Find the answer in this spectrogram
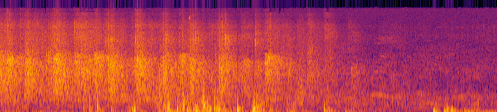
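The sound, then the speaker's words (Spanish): Audience applause for a speaker at a Catholic formation course for university students, a dense burst of clapping that is loud at first, then thins and fades, with a few scattered claps at the end. “Un aplauso.”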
